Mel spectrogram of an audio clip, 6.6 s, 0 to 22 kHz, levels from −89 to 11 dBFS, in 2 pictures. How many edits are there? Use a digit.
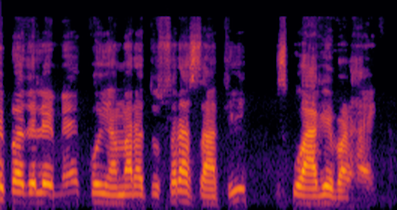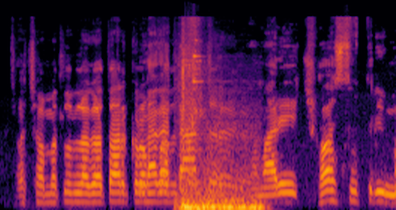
1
